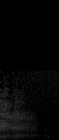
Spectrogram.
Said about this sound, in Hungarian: egészségedre. Allergia szezon. Még itt is.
